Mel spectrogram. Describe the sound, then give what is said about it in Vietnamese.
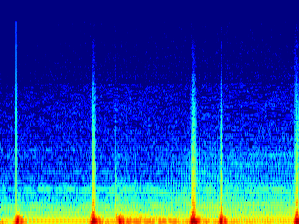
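Heartbeat thumping in a chest: six deep, low thumps arrive in a steady lub-dub rhythm, mostly in close pairs, over a faint low hum, with no voices. “ông mơ hồ có thể nghe rõ tiếng tim của mình đang nhảy thình thịch trong lồng ngực.”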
